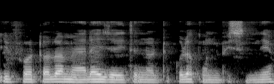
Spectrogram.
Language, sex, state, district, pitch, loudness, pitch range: Telugu, male, Andhra Pradesh, Sri Satya Sai, 115 Hz, -17 LUFS, 110-120 Hz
